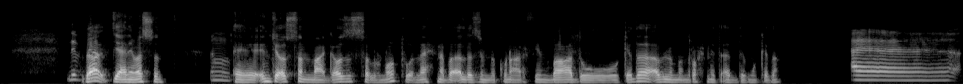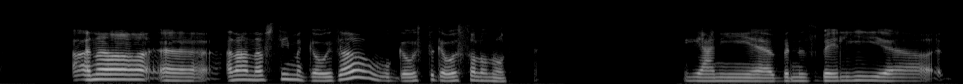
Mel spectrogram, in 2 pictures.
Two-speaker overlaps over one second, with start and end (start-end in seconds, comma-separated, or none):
none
